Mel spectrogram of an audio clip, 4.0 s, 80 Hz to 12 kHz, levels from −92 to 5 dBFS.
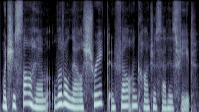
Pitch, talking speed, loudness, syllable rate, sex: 200 Hz, 195 wpm, -17 LUFS, 4.6 syllables/s, female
